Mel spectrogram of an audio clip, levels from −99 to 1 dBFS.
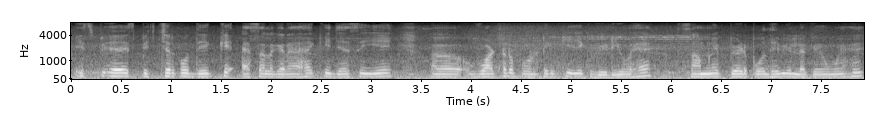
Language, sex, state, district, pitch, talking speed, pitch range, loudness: Hindi, male, Punjab, Kapurthala, 150 Hz, 190 wpm, 140-160 Hz, -17 LUFS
